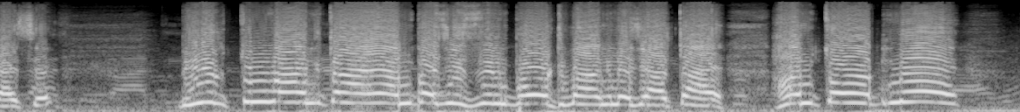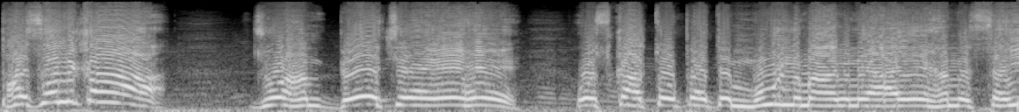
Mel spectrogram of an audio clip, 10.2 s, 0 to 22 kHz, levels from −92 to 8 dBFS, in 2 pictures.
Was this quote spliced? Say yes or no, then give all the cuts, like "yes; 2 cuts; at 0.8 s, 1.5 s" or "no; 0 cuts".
no; 0 cuts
